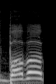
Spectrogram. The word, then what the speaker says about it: Bubba: be nice to me wait is it pronounced BBA or or like like I hear whoops say it like that it's Bubba because I I used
